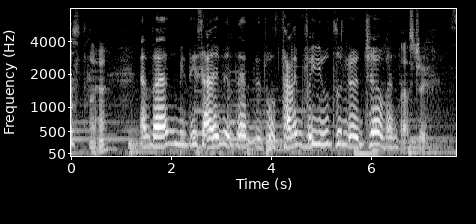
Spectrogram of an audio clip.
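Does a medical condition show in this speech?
Yes: multiple sclerosis.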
